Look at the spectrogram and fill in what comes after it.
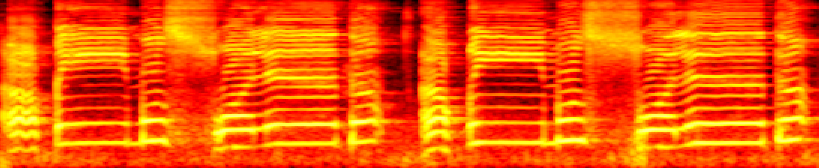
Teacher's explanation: شمسی حروف میں سے سواد آ رہا ہے تو الف لام کو نہیں پڑھیں گے، سواد کو میم سے ملا کر پڑھیں گے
